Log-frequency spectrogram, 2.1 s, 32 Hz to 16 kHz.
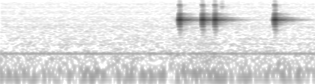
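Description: Radalert 50 Geiger counter clicking with its audio on: three quick clicks a little over a second in, then one more near the end, each click one detected radiation count. The count rate sits near normal background while it measures a uranium glass bead.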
